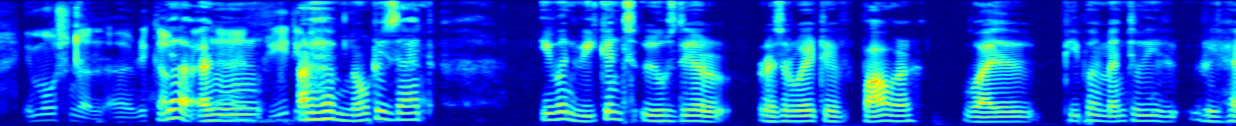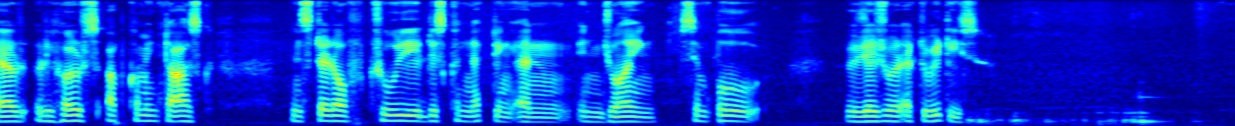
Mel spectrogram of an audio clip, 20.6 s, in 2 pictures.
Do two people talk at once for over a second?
Yes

